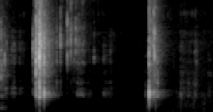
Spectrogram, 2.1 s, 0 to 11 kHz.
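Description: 3D-printed PLA plastic panels being folded, their tabs snapping into place: a short crackle of clicks about a third of a second in, then one sharp snap about a second and a half in.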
